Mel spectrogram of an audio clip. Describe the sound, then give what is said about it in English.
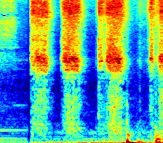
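Butter spread on toast in rough, raspy scraping strokes, about four loud swipes in a steady back-and-forth rhythm, with no voices. “Oh, and that was the butter spreading.”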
